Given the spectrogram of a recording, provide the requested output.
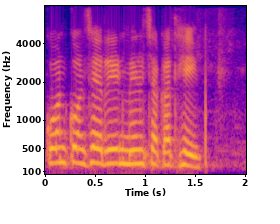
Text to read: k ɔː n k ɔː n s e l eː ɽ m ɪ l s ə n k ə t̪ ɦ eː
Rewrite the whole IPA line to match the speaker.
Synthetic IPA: k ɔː n k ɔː n s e ɾ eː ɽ m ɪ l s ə k ə t̪ ɦ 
